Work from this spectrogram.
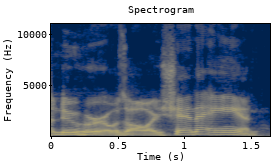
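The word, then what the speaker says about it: Shann'Ann: her it was always Shannon Ann like and I'd break it up into two syllables and two separate things you know um so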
